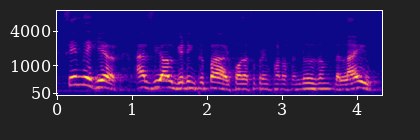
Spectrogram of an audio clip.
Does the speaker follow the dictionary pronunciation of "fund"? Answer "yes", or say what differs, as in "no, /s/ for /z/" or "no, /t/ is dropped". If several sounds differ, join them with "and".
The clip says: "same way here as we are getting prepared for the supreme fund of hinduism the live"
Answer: no, /p/ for /f/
